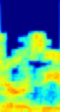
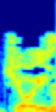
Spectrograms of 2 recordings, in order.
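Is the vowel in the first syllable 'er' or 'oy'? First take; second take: er; oy. First: The first vowel is a plain 'er' sound. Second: The first vowel sounds like 'oy'. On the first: "when they say" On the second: "it sounds more like Joysy"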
